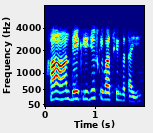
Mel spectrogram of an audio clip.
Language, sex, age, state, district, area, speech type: Hindi, male, 18-30, Uttar Pradesh, Prayagraj, rural, conversation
